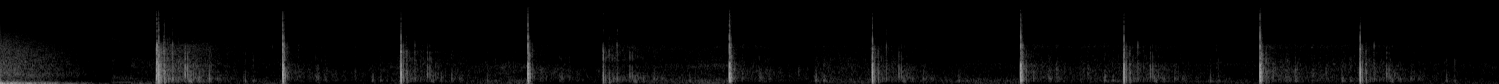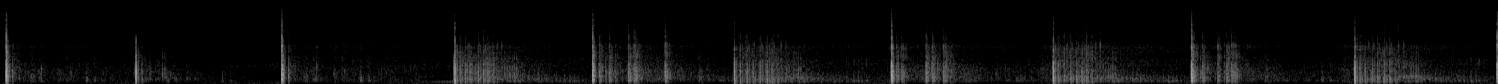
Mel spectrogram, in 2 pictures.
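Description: Bright Stars Brocade Blitz multi-shot firework barrage firing. Single sharp shots come about every second and a bit, and from about twenty seconds in they turn into longer overlapping clusters of bangs and crackle as the brocade bursts break in a fan.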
